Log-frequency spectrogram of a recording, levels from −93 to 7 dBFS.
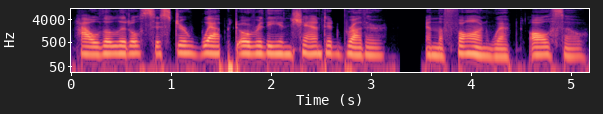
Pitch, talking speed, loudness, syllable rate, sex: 160 Hz, 160 wpm, -18 LUFS, 4.4 syllables/s, female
